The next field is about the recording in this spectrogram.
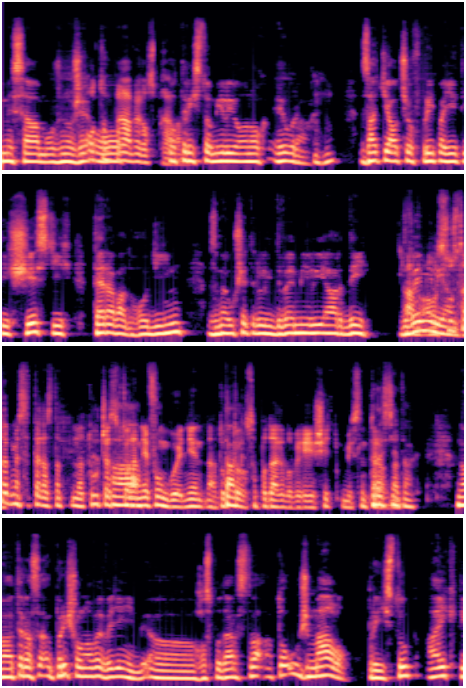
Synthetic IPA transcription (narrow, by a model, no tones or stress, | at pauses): mɛsamɔʒnɔʒɛɔɾaːʋɛɾɔspɾa̰ɔt̪ɾist̪ɔmiliɔːnɔxɛʊɾaːx | zacɪaʎt͡ʃɔfpɾiːpaɟɛt̪iːxʃɪɛscixt̪ɛɾaʋad̪ɦɔɟiːn | zmɛuʃɛt̪ɾilid̪ʋɛmiliaɾd̪i | d̪ʋɛmiliaɾuːsst̪ɾɛɟmɛsat̪ɛɾaznanat̪uːt͡ʃaskt̪ɔɾaːɲɛfuŋɡujɛɲɪɛnat̪ut̪aɔɾusapɔd̪aɾilɔʋiɾɪɛʃicmisliːmt̪ɾɾɛsɲɛt̪ak | nɔat̪ɛɾaspɾiʃlɔnɔʋɛːʋɛɟɛɲɪɛɦɔspɔd̪aːɾst̪ʋaʔat̪ɔuʒmalɔpɾiːst̪upajkt̪i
